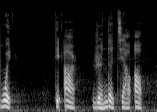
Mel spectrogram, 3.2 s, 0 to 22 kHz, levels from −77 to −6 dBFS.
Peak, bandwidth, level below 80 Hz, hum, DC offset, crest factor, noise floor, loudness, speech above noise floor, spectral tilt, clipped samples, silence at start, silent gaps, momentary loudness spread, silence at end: -6 dBFS; 15.5 kHz; -54 dBFS; none; under 0.1%; 20 dB; -56 dBFS; -24 LUFS; 33 dB; -6.5 dB/octave; under 0.1%; 0 s; none; 6 LU; 0.3 s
